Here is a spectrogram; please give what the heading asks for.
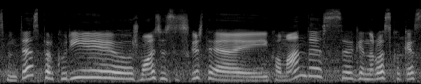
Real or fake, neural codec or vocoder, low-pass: real; none; 14.4 kHz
